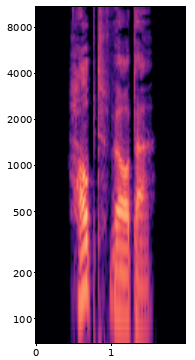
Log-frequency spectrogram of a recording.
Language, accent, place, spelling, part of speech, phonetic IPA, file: German, Germany, Berlin, Hauptwörter, noun, [ˈhaʊ̯ptˌvœʁtɐ], De-Hauptwörter.ogg
- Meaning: nominative/accusative/genitive plural of Hauptwort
